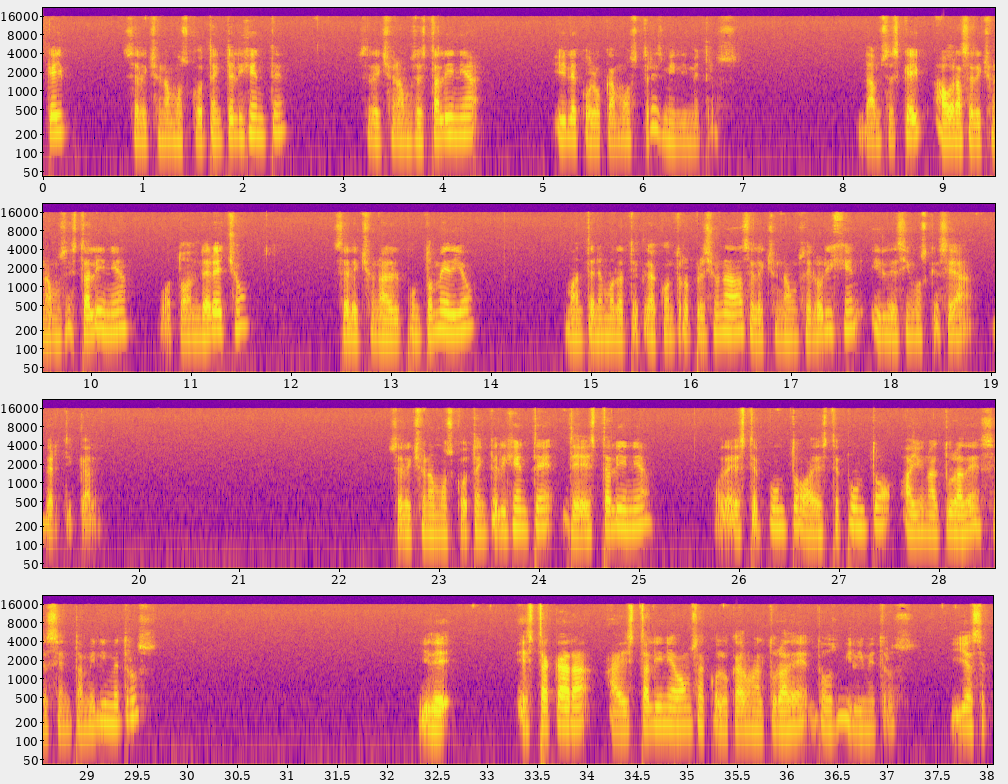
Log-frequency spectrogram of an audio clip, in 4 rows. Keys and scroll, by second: 5.7 3, 6.0 Return, 7.1 Escape, 28.7-29.1 typing, 29.5 Return, 35.9 2.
